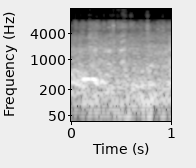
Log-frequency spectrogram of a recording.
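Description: A pigeon coos once, a soft low burst near the start over faint steady background noise, with no talk.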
